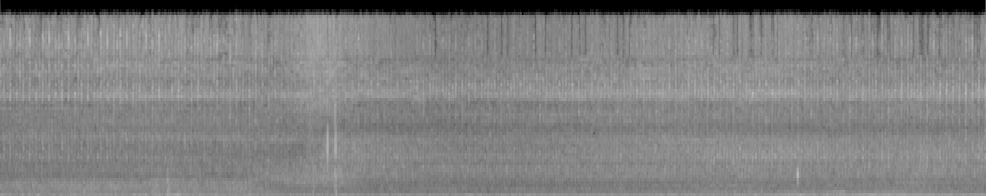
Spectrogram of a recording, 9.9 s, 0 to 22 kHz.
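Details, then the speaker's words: 2013 Nissan Xterra 4WD, 3.5 V6, one owner, 122k miles, idling; steady even hum with no knocks, ticks or misses; engine very healthy, responsive, revs up well. "so engine is very healthy especially for these 3.5 Nissans it's got a lot of response sounds good revs up good"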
